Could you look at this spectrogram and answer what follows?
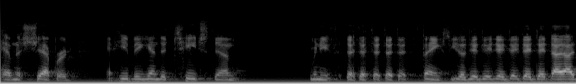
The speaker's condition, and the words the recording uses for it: Stuttering. So if it gets scratchy, I'll figure the Halls all out and good to go.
